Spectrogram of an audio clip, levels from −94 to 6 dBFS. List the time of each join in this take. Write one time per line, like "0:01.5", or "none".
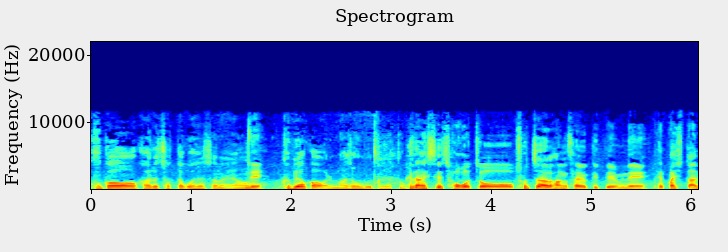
0:04.2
